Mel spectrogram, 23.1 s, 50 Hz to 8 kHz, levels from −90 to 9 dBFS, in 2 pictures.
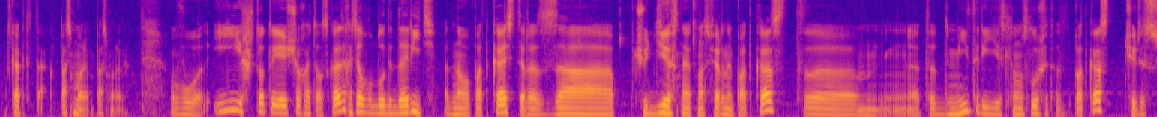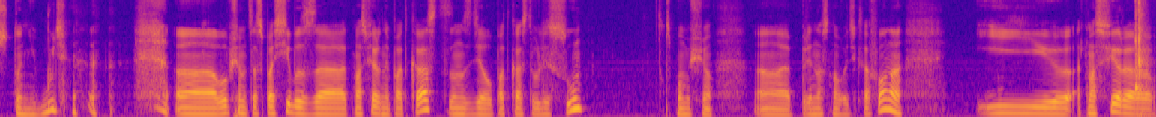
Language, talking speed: Russian, 120 wpm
